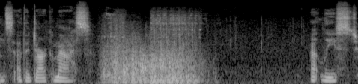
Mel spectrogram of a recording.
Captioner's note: rapid gunfire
